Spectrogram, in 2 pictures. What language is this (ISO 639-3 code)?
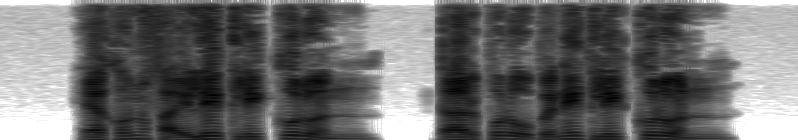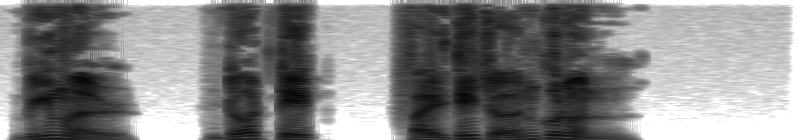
ben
